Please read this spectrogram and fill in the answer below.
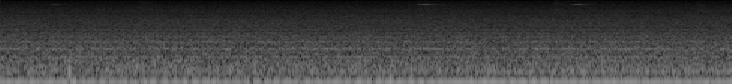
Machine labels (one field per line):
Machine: fan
